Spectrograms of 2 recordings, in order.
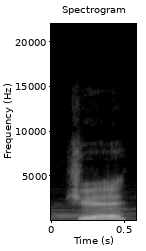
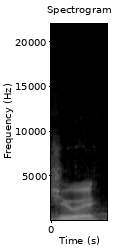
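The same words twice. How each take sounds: First: The name is said with Chinese pronunciation. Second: The name is said with anglicized pronunciation. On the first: "in Chinese. It's pronounced Jue" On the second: "But I just say Jue"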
